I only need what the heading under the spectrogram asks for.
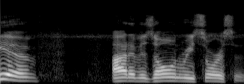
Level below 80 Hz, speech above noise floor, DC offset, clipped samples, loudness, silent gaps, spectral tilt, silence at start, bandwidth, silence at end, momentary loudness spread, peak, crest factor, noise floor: -84 dBFS; 38 dB; under 0.1%; under 0.1%; -20 LUFS; none; -5 dB/octave; 0 s; 11.5 kHz; 0 s; 6 LU; -2 dBFS; 18 dB; -56 dBFS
